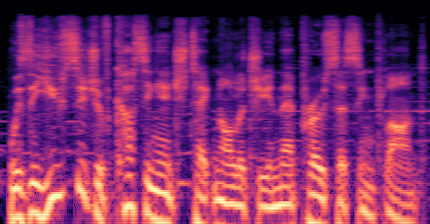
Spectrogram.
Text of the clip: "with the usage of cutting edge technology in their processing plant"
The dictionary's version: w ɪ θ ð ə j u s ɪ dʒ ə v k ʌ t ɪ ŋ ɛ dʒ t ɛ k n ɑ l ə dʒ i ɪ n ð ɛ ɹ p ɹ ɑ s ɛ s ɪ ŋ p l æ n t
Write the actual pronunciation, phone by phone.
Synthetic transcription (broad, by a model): w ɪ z ð ə j u s ɪ dʒ ə v k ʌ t ɪ ŋ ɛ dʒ t ɛ k n ɑ l ə dʒ i ɪ n ð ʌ p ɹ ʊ s ɛ s ɪ ŋ p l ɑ n t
